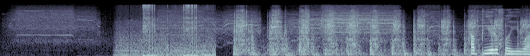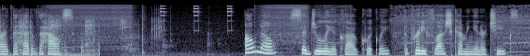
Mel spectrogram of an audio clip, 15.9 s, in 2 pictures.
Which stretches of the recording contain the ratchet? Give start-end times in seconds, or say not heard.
1.7-10.4.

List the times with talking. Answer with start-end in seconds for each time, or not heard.
7.0-9.1, 11.6-15.7.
